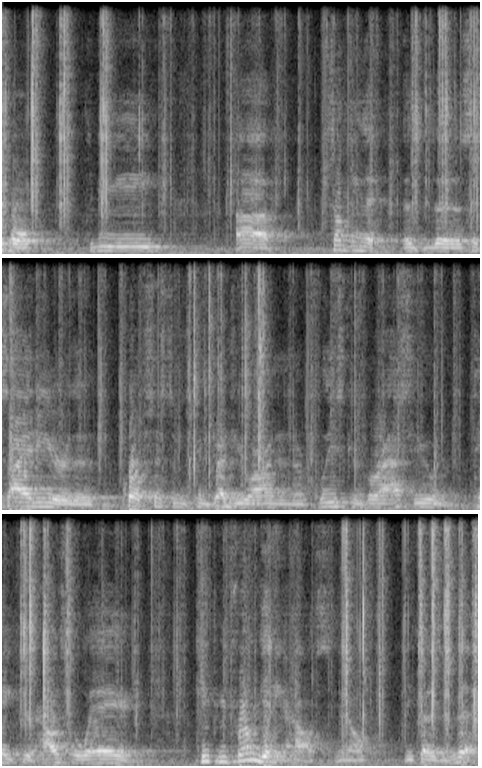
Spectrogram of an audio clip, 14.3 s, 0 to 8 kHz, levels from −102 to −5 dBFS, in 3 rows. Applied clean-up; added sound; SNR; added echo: none; Wild animals; 9 dB; reverberation time 1.1 s.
